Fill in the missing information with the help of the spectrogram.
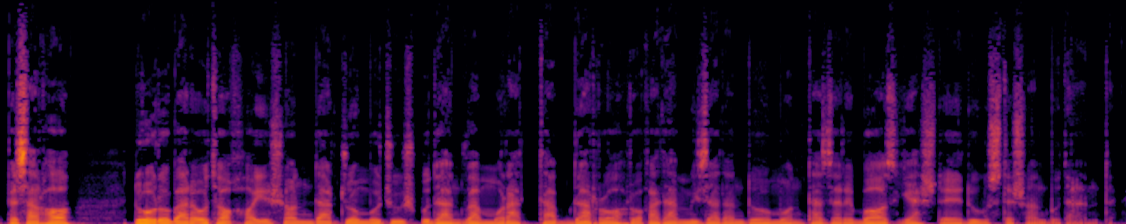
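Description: A man reading a novel aloud as an audiobook narrator in a steady, measured way. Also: low-pitched, dry recording, clean studio sound. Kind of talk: scripted narration.

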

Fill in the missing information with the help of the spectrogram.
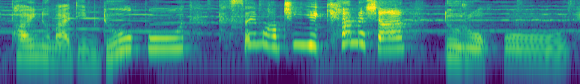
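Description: Woman telling a fairy tale, super lively sing-song voice, soft music under it. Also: medium pitch. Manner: animated, expressive, sing-song. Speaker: storyteller. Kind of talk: folk tale storytelling.

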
